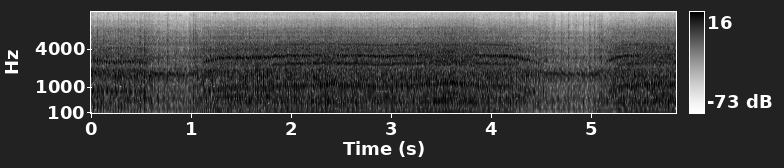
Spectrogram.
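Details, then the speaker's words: Hedge trimmer stored in the shed over winter with two-stroke fuel in it, after starting: crisp two-stroke buzz revving up and settling back, picking up cleanly each time; runs well after winter storage. "so that's good so that's all running that one runs on foot with a one so we're good with that one"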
